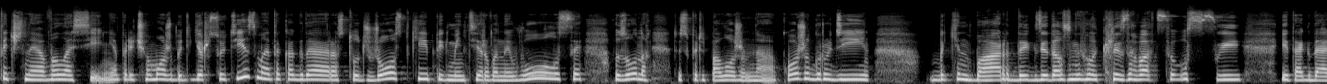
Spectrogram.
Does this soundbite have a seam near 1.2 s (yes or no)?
no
